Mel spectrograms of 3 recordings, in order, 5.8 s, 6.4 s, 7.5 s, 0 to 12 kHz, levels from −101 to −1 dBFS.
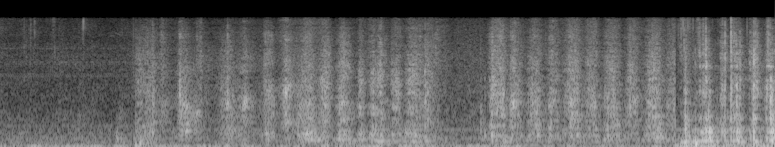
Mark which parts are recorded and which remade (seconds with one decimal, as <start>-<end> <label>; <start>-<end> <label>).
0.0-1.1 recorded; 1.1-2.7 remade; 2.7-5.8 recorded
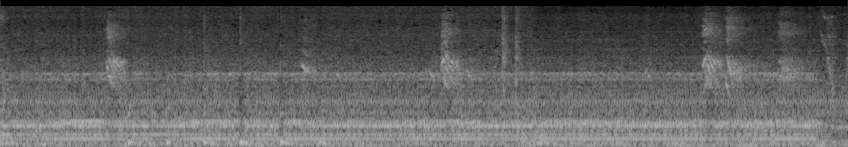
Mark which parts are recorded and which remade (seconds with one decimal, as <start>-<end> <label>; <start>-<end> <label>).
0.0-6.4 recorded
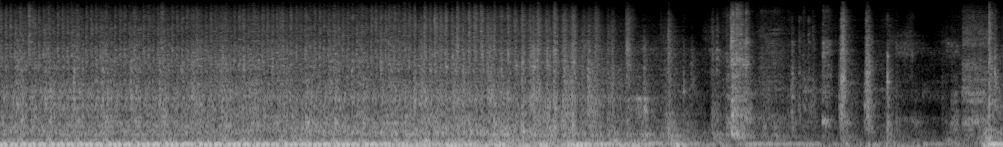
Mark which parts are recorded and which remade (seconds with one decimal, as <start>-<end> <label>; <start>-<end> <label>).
0.0-1.4 recorded; 1.4-2.3 remade; 2.3-2.9 recorded; 2.9-5.4 remade; 5.4-6.1 recorded; 6.1-7.1 remade; 7.1-7.5 recorded

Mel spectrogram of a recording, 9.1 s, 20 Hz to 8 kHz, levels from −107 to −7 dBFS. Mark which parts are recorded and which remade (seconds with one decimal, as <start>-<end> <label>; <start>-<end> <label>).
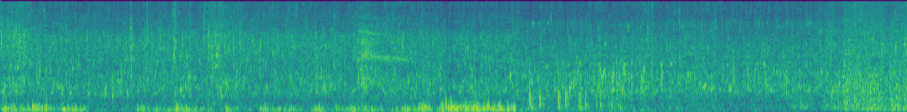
0.0-9.1 recorded

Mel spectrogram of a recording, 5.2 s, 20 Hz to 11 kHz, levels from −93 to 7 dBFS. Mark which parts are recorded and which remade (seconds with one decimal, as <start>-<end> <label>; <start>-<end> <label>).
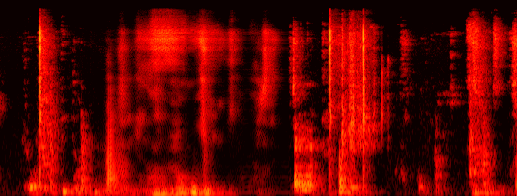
0.0-1.0 recorded; 1.0-2.9 remade; 2.9-5.2 recorded

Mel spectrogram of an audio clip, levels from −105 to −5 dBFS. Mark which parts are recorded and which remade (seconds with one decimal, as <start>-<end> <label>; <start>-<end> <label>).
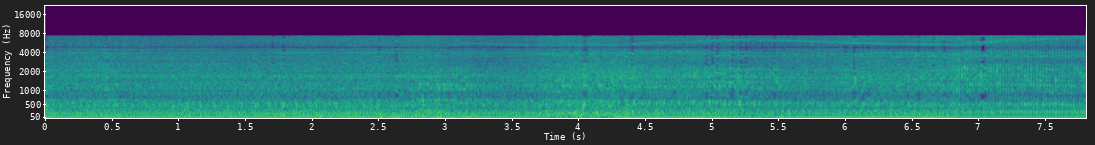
0.0-3.7 recorded; 3.7-4.3 remade; 4.3-7.8 recorded

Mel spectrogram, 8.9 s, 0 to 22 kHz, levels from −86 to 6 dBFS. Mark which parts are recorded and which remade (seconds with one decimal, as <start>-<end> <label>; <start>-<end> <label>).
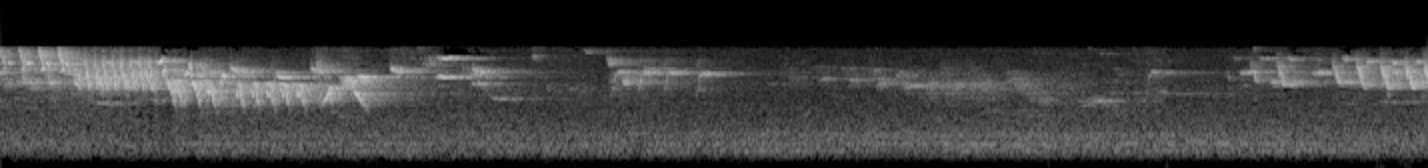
0.0-3.5 recorded; 3.5-4.6 remade; 4.6-7.5 recorded; 7.5-8.9 remade

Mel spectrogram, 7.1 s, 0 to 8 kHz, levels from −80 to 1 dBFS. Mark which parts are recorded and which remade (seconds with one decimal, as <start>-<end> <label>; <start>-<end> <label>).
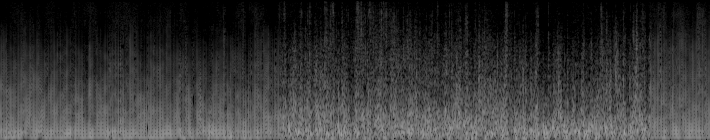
0.0-2.8 remade; 2.8-6.5 recorded; 6.5-7.1 remade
